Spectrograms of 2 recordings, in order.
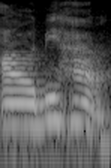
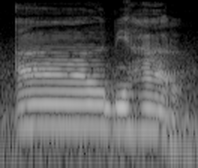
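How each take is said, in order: First: The first vowel is short. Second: The first vowel is lengthened. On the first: The speaker calls it wrong. "Bukan al bihar" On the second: The speaker calls it right. "a-nya dipanjangkan"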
